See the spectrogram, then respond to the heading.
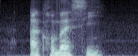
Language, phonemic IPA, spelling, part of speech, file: French, /a.kʁɔ.ba.si/, acrobatie, noun, Fr-acrobatie.ogg
- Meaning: 1. acrobatics 2. stunt, trick (dangerous feat)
